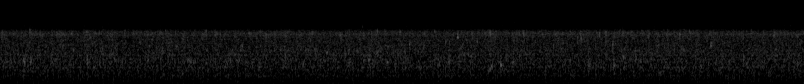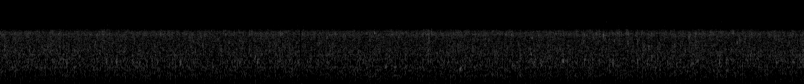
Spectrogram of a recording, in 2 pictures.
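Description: A small forest creek running: a faint, steady rushing of water.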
